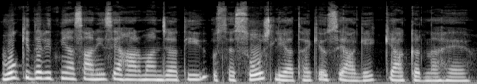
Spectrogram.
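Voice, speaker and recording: A woman's voice: medium pitch, fairly even intonation, mellow. A woman narrating a novel as an audiobook, reading every character's lines herself and changing her tone for the dialogue.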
